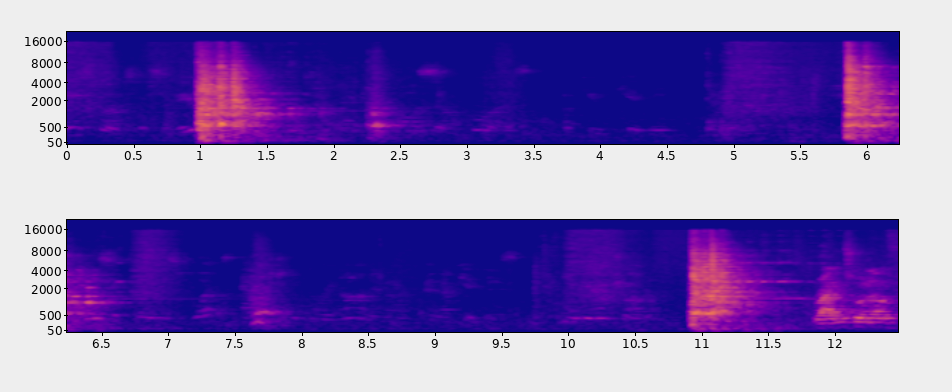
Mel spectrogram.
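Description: A loaded barbell thuds heavily onto the floor, and its weight plates clang.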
